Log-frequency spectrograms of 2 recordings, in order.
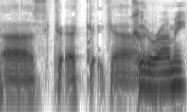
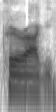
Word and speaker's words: Kutaragi: it's not like, oh, geez, what was that guy's name you could never pronounce? That Japanese guy's name. Kutarami? Kutaragi.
